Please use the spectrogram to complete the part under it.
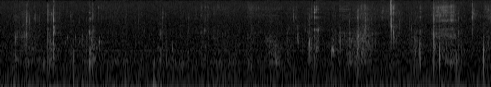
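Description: Quiet biting and chewing of food from a six-piece pack that is past its expiry date: many small crunchy snaps and chewing noises at an irregular rhythm.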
